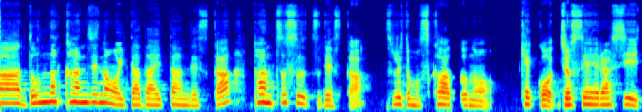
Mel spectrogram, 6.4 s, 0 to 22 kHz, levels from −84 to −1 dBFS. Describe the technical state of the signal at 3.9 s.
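At 3.9 s you're hearing the imaging from linear upsampling that runs through the whole clip. The straight-line interpolation dulls the top end, which points to a 24 kHz to 48 kHz rate change, and leaves a mirrored copy between 12 kHz and 24 kHz, roughly 30 dB down. That gives the speech a faint metallic shimmer on sibilants.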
